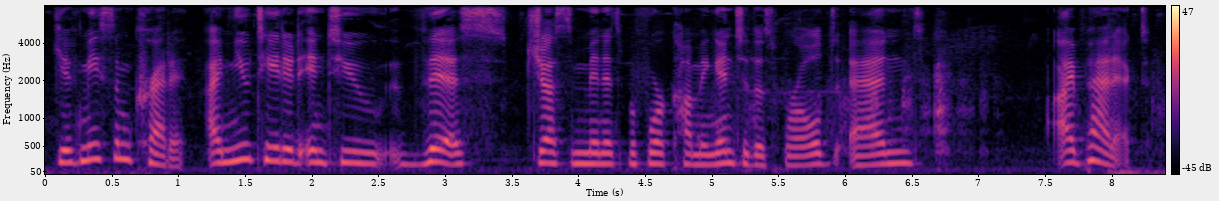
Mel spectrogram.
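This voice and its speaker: A woman's voice: mid-range voice, slow pace, a little hiss or hum, close to an everyday voice. Woman voicing a blunt, touchy devil creature. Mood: defensive, sarcastic. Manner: blunt, indignant, sarcastic. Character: touchy, rude, mistrustful Jersey Devil park ranger creature. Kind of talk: audio drama acting.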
